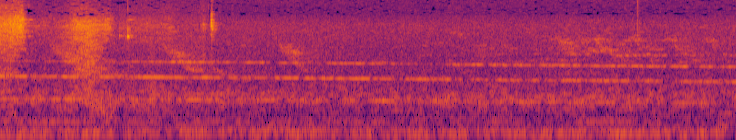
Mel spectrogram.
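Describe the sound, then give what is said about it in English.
A siren holds steady, slowly sinking tones over a constant low rumble of traffic-like noise, continuous throughout and fairly faint, with no one speaking. “You said the neighbor just started his Mustang, and now I'm hearing a noise that sounds like a siren in the background.”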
